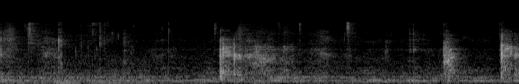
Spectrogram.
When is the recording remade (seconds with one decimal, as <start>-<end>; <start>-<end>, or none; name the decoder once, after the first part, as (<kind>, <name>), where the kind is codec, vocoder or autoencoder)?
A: 0.0-0.6 (codec, SNAC); 1.5-5.2

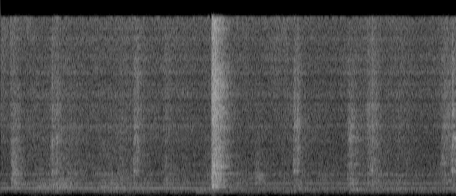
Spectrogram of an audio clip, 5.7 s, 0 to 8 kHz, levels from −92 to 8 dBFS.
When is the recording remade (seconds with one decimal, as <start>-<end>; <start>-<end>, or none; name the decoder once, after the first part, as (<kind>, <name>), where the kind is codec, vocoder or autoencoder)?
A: 0.0-5.7 (codec, DAC)

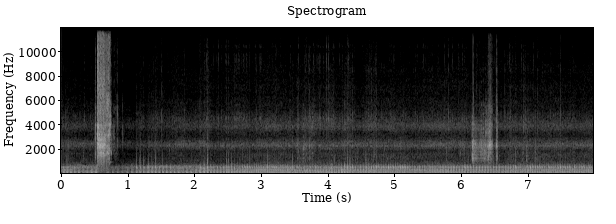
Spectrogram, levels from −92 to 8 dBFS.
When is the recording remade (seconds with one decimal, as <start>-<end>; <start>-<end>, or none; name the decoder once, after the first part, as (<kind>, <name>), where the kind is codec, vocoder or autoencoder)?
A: none

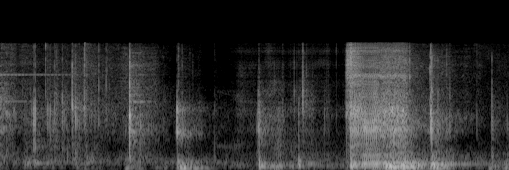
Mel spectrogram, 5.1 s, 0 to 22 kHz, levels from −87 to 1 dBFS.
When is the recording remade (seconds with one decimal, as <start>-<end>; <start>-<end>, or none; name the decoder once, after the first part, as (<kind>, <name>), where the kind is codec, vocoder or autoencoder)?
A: 2.3-3.8 (codec, ZipCodec)

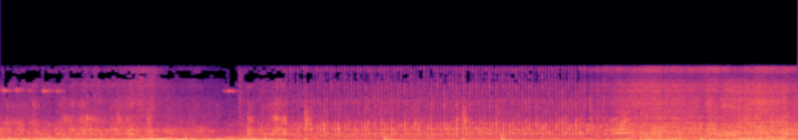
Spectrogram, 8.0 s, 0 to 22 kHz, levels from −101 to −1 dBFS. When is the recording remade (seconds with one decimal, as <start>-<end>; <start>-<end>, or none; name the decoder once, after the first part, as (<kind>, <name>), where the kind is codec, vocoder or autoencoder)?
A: 5.8-8.0 (codec, SNAC)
